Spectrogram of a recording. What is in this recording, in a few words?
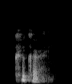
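"cooker", British English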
